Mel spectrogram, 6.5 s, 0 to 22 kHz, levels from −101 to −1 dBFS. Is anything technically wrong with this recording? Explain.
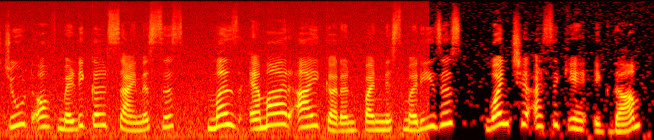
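Yes. From 4.29 s to the end at 6.54 s there is overdone noise removal: a noise reduction stage set far too aggressively pulls individual frequency bands down or out whenever they sit near its noise estimate, taking quiet parts of the speech with them. The room noise, about 18 dB below the speech, drops and breaks up into twinkling specks.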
